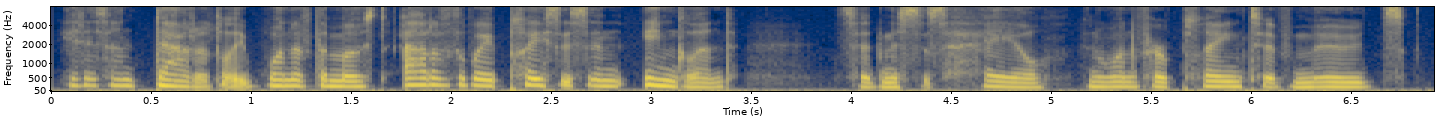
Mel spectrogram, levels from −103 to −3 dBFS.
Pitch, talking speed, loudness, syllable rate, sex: 190 Hz, 200 wpm, -19 LUFS, 5.5 syllables/s, female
